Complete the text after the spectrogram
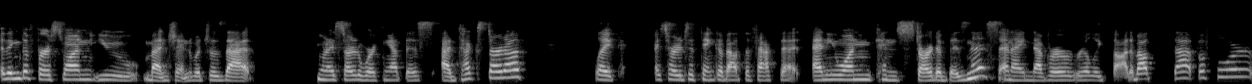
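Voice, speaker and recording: A woman with an unremarkable speaking voice talks at a moderate pace and medium pitch, her intonation lively. The sound is dry and close with no echo over a quiet background. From Minnesota, Minneapolis area. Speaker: social club founder. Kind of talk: casual chat.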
